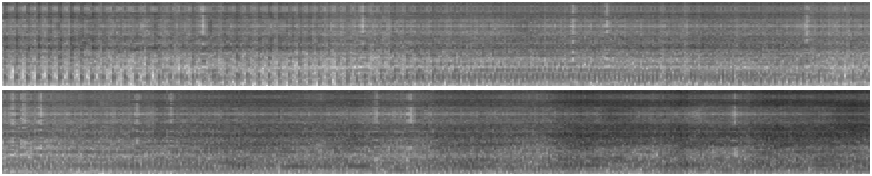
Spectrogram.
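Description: Dirt bike engine pulling away from idle and accelerating, its pitch climbing, then growing louder and rougher as the bike rides into a corrugated steel culvert tunnel.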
